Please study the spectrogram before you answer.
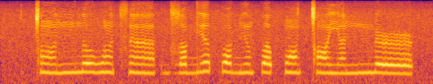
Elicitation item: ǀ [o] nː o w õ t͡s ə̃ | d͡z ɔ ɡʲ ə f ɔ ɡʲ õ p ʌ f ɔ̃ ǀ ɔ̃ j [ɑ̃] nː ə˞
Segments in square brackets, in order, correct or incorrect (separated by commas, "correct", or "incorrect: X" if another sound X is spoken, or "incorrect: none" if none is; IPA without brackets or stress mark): incorrect: õ, incorrect: ə̃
